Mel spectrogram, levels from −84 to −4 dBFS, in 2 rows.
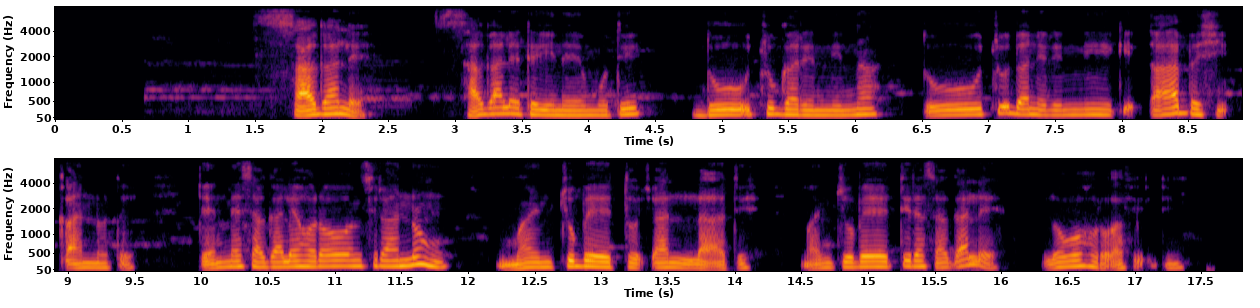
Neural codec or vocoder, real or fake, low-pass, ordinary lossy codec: codec, 16 kHz, 8 kbps, FunCodec, trained on Chinese and English, 25 frames a second; fake; 7.2 kHz; MP3, 48 kbps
